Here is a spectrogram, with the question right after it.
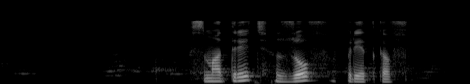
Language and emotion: Russian, neutral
